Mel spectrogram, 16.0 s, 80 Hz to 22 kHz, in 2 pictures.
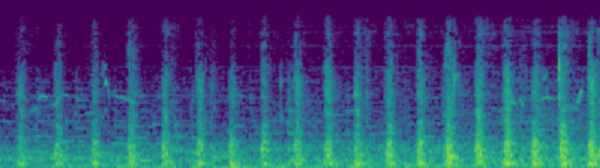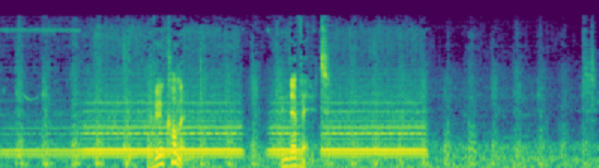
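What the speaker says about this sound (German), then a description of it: "Wir gucken mal, wie unser erster Zug hier ausfährt." In the railway sim Transport Fever 2, a first train of blue wagons pulls out near Nagoya, a loud rumbling departure with sustained horn-like tones in the latter half, heard under someone talking in German throughout.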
